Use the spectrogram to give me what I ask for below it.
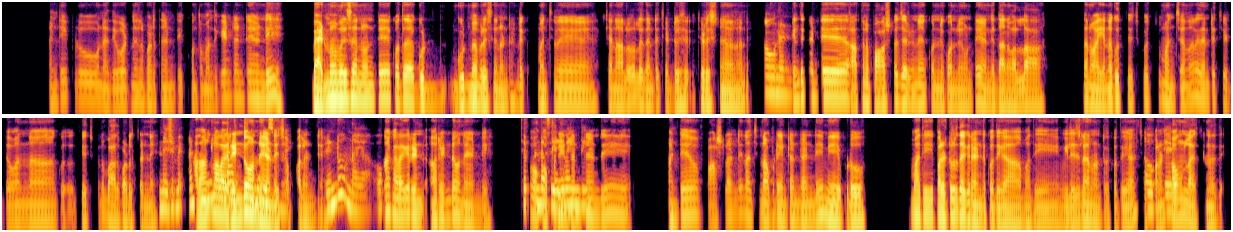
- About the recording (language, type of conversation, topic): Telugu, podcast, నది ఒడ్డున నిలిచినప్పుడు మీకు గుర్తొచ్చిన ప్రత్యేక క్షణం ఏది?
- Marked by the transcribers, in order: in English: "బ్యాడ్"; in English: "గుడ్ గుడ్"; in English: "పాస్ట్‌లో"; in English: "మెమోరీస్"; in English: "పాస్ట్‌లో"; in English: "విలేజ్"; in English: "టౌన్"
